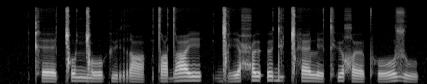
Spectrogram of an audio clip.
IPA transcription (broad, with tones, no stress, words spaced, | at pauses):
kʰɛː˨ǀo˧ ŋ͡ǀoː˨ky˨ rɑ˨ | tˤy˨dˤeː˦ | ɡ͡ǀeː˨ħø˧ ʔø˦dy˧ ǀʰæ˧le˨tʰy˦χœː˨ pʰoː˨˦ zu˨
